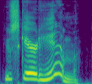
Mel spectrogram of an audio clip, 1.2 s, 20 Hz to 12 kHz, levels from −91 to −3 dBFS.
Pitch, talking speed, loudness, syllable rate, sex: 235 Hz, 155 wpm, -15 LUFS, 6.5 syllables/s, male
